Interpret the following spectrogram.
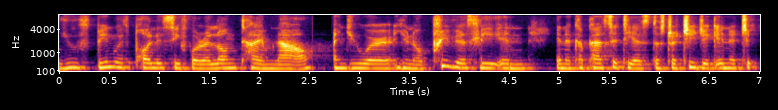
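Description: Mellow-voiced woman hosting a podcast. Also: on the low side. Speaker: podcast host and interviewer. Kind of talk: conversational podcast interview.

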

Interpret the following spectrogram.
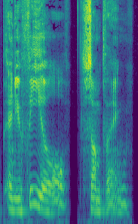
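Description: Male game master, creaky mid-pitched voice, descriptive improvised horror narration at the table. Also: lively intonation, takes it slowly.

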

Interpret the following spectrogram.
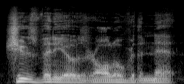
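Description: An actor in a radio drama playing a gruff, suspicious older colonel with a gravelly, husky voice and a blunt manner. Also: male voice, fairly low pitch, steady tone, brisk, dry recording, exaggerated voice. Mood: skeptical. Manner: blunt, skeptical, swearing. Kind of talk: naturalistic radio drama acting.

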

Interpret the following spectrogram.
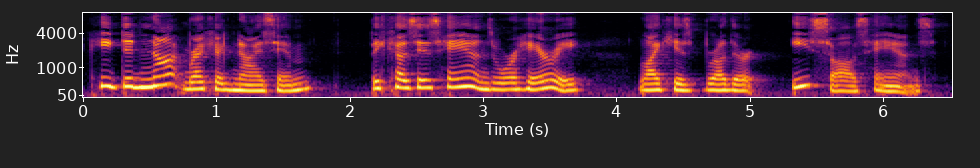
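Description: A woman giving a scripted Bible reading, narrating and voicing the dialogue in deliberate, measured phrasing. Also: mid-range voice, animated, darkish tone. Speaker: scripture reader.

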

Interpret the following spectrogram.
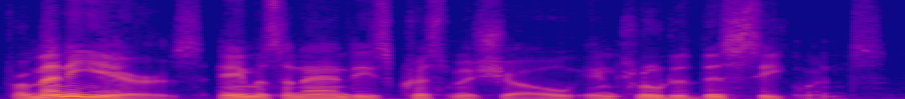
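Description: Low, animated male narrator. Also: unhurried, dry recording. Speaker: radio documentary narrator. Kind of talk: scripted, emphatic narration.

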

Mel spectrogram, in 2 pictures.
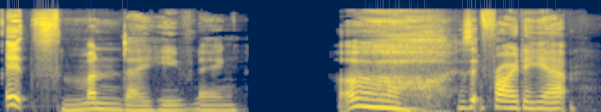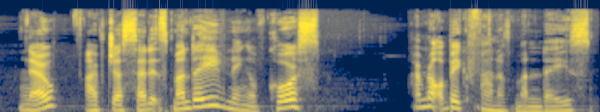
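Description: A woman's voice: fairly low pitch, fairly bright tone, no echo, clean studio sound. A young English woman hosting a cozy late-night podcast from home, chatty and soothing. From England. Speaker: podcast host.

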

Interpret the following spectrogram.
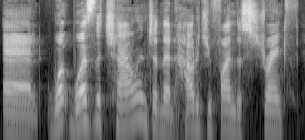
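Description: A man's voice: on the high side, moderate pace, a bit bright. A man co-hosting a podcast, thoughtfully framing a question and restarting his sentences as he goes. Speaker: podcast co-host.

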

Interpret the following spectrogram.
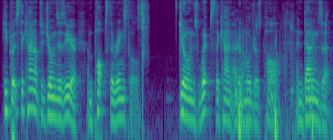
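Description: A man's voice: fairly low pitch, normal speed, darkish tone. A man narrating a radio play from a script, describing the action in the present tense.

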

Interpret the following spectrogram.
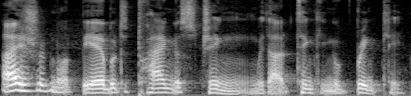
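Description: A man voicing an excitable young upper-class English gentleman in an audiobook, with a blustering, exclamatory, slangy manner. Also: mid-range voice, normal speed, vocal fry, slightly rough, voice pushed up, full character voice. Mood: solemn, resolute. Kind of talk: acted audiobook dialogue.

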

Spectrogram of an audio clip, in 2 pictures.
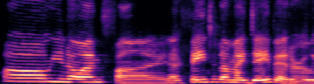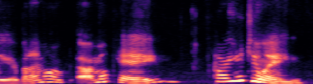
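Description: A woman's voice: on the high side, big pitch swings, unhurried. A woman playing a languid, fragile lady in an improvised comedy scene, with airy understatement. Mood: feebly nonchalant.

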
